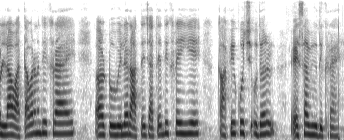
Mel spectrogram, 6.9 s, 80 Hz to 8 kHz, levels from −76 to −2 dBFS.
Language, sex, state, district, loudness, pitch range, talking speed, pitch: Hindi, female, Maharashtra, Washim, -16 LUFS, 190-220 Hz, 185 wpm, 205 Hz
